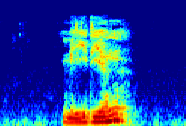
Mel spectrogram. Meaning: 1. plural of Medium 2. the mediae consonants, 'b', 'd', and 'g'. (e.g. those subject to the Medienverschiebung)
- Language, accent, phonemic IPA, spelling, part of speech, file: German, Austria, /ˈmeːdi̯ən/, Medien, noun, De-at-Medien.ogg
